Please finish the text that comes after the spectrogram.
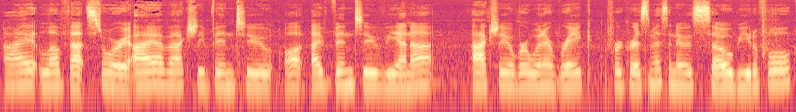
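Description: A woman's voice: mid-range voice, flat delivery, moderate pace, slight background noise. A young woman from Los Angeles, a student radio co-host chatting in a bubbly, enthusiastic way. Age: young adult. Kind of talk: casual chat.

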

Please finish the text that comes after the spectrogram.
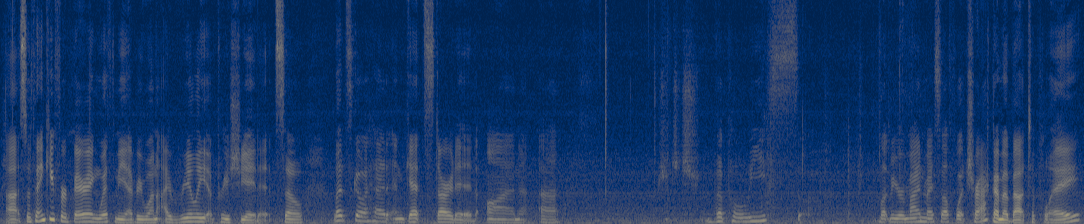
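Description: A woman's voice: on the low side, a little slow, slight background noise. A young woman hosting student radio from the board, playful and self-mocking. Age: young adult.

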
